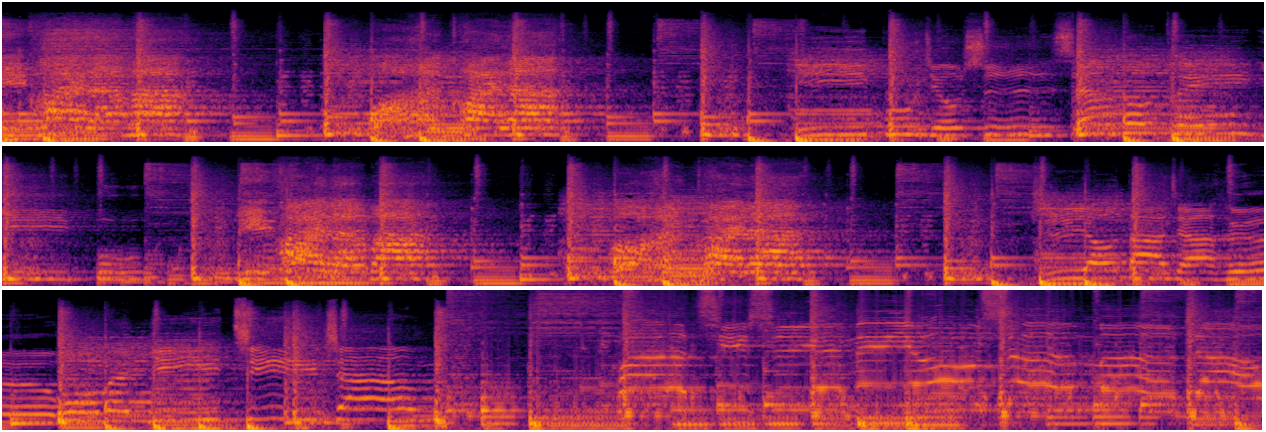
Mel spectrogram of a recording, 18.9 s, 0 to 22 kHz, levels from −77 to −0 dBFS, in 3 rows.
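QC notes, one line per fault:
14.84–18.92 s, planar audio read as interleaved: each 10.88 ms block is played back as its left half then right half, each at double speed, so the pace holds but the sound turns into a robotic buzz at 91.9 Hz, with no clear octave shift.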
